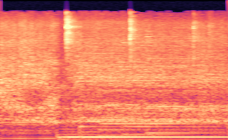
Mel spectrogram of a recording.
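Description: Live band playing amplified music: a held keyboard chord over a bass note, shifting to a new chord about half a second in, with a few sharp cymbal-like hits from the electronic drum pad.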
